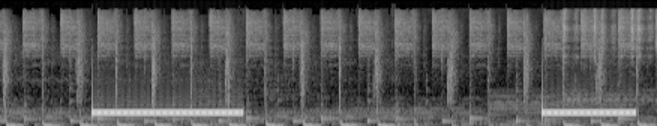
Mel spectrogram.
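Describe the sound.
Ringback tone of a telephone call ringing through: two long, steady mid-pitched tones separated by a pause of several seconds, over a rhythmic music beat.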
